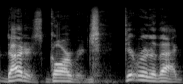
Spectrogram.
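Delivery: loud dismissive command; mock scornful order. Know-it-all coworker ordering the tool thrown out, loud.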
